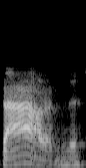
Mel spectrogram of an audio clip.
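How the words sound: The name is said with a Swiss German pronunciation. "or actually by a Swiss German"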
